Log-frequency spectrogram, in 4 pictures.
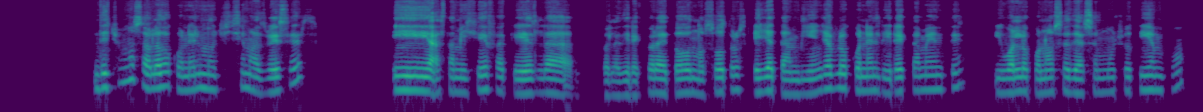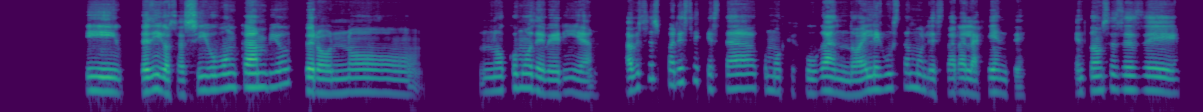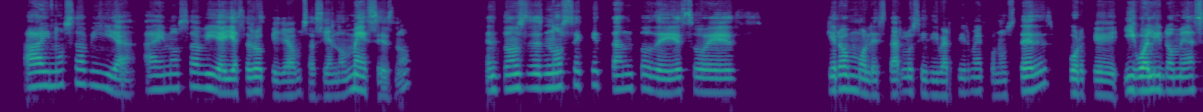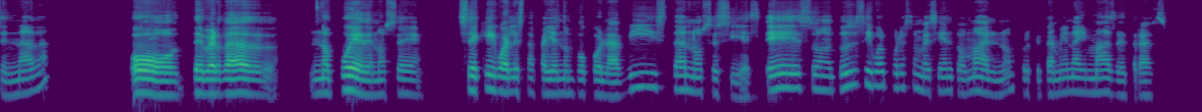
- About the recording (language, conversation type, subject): Spanish, advice, ¿Cómo puedo decidir si despedir o retener a un empleado clave?
- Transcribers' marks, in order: none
